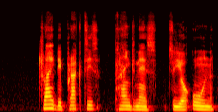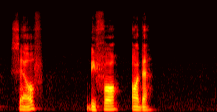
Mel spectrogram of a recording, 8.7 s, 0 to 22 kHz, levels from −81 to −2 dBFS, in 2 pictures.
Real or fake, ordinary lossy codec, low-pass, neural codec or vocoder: fake; none; 14.4 kHz; codec, 44.1 kHz, 7.8 kbps, Pupu-Codec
